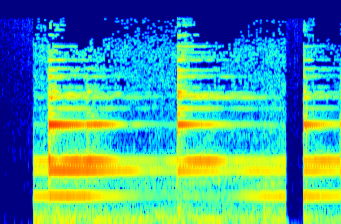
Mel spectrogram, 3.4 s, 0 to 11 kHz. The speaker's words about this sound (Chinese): 在原子弹70年前爆炸的那一刻，长崎和平公园响起钟声。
